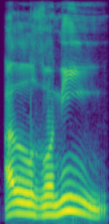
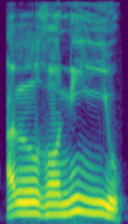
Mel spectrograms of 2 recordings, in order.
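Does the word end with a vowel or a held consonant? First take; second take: held consonant; vowel. First: The word ends on a pressed, held consonant. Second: The word ends with a short final vowel.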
